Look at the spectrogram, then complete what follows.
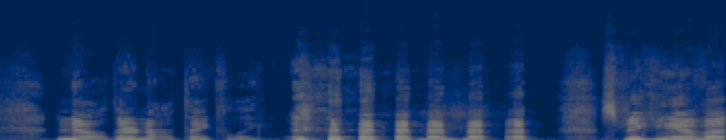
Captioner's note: laughter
